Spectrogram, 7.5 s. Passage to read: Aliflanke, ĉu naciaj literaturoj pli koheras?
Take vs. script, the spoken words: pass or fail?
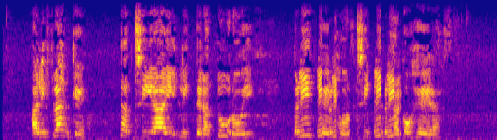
fail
